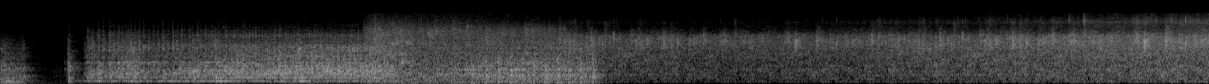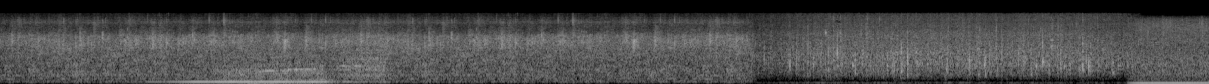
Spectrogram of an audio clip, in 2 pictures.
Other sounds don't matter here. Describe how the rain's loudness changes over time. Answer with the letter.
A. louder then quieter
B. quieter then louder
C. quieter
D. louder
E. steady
D.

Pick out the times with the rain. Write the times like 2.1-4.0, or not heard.
3.6-24.1.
